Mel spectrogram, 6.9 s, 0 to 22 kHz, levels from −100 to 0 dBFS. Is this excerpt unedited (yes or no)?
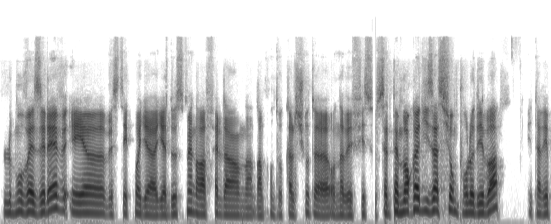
yes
